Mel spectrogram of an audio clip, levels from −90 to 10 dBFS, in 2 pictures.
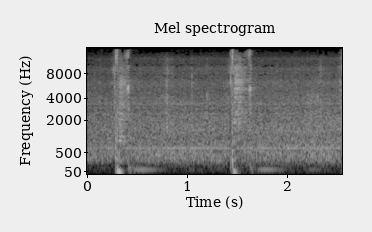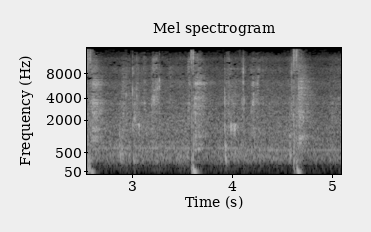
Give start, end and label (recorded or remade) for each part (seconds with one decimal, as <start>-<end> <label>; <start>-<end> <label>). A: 0.0-5.1 recorded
